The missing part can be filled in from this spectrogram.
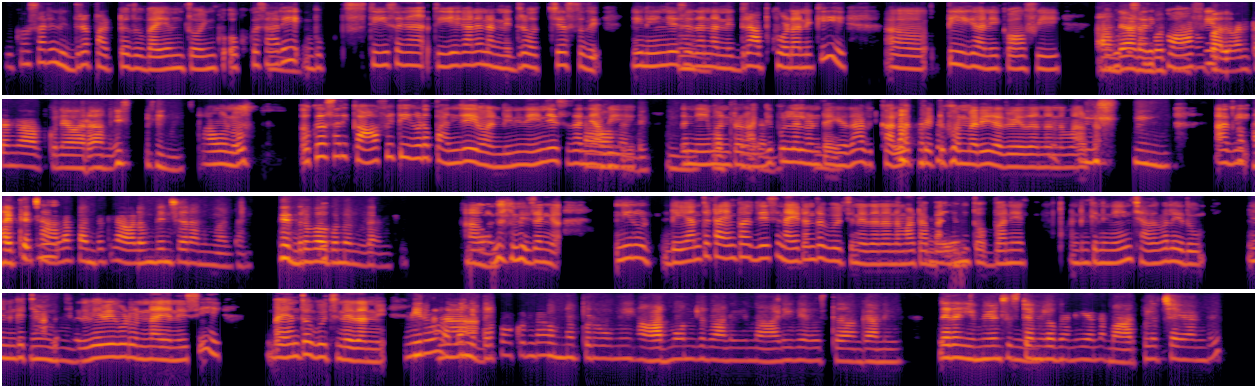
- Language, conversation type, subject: Telugu, podcast, పెద్దకాలం నిద్రపోకపోతే శరీరం ఎలా స్పందిస్తుంది?
- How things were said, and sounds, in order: in English: "బుక్స్"; in English: "కాఫీ"; in English: "కాఫీ"; giggle; chuckle; in English: "కాఫీ"; tapping; chuckle; other background noise; giggle; laughing while speaking: "అయితే చాలా పద్ధతులు అవలంబించారన్నమాట. నిద్రపోకుండా ఉండడానికి. హ్మ్"; laughing while speaking: "అవును. నిజంగా"; in English: "డే"; in English: "టైమ్ పాస్"; in English: "నైట్"; in English: "ఇమ్యూన్ సిస్టమ్‌లో"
